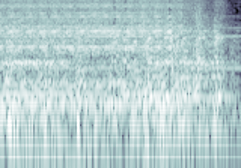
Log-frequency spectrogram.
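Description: Film soundtrack: a loud, steady electric buzzing drone, the sound effect of an electroconvulsive-therapy shock being delivered. It cuts off suddenly at the end.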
